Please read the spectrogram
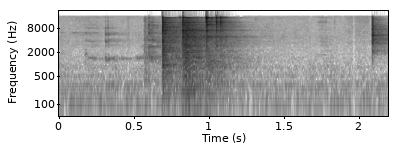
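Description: A metal spoon clinking against small glass dishes: a quick cluster of clinks a little under a second in, which then fade.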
